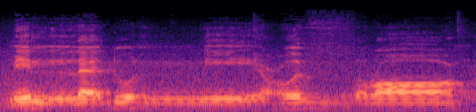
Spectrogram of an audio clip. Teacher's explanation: Huruf first kali makhraj, sifat datang selepas makhraj. Okay, makhraj dulu, hujung lidah, hujung gigi atas.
